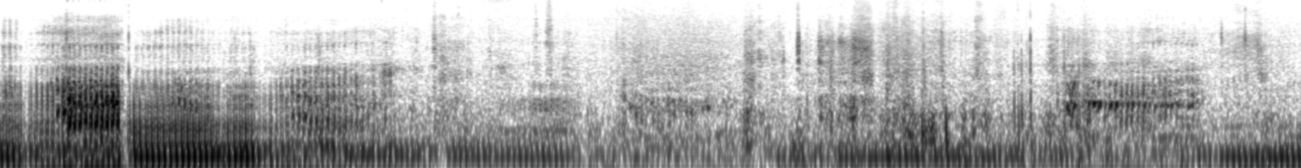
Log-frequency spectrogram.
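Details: Purring from Angelus, a male house cat rescued from a basement: a deep continuous rumble rising and easing with each breath, with a louder rustle near the start and soft handling noises throughout.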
